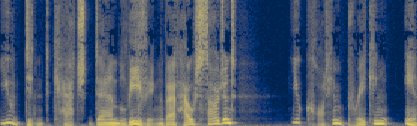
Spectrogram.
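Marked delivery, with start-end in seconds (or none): none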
